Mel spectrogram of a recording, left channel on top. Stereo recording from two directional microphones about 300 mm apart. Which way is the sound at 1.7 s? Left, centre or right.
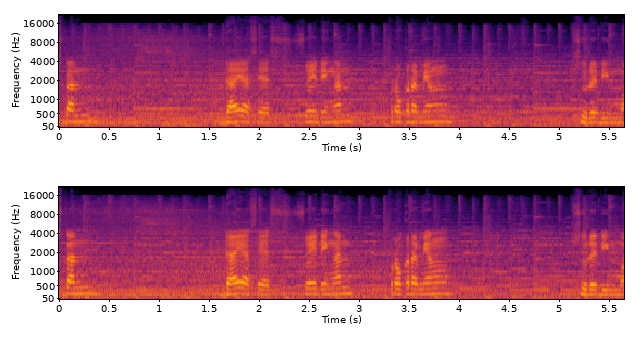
Centre.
